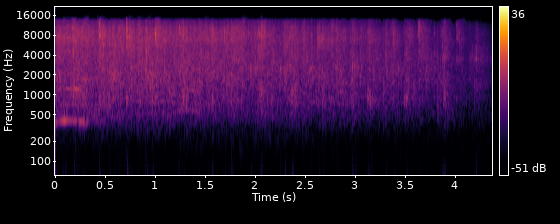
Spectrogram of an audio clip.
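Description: An audience at a company introduction talk breaks into sustained applause, a dense wash of many hands clapping that holds steady and then slowly thins.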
